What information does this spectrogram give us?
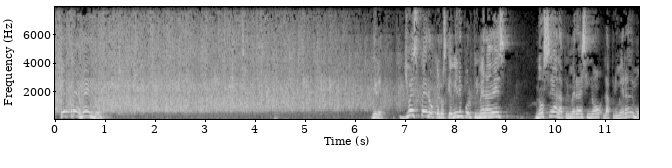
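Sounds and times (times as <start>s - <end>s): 
audience applauding: 0.0s - 8.6s
speech: 0.1s - 1.2s, 6.3s - 11.6s.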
